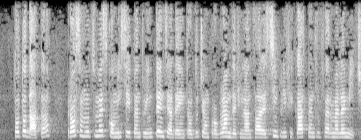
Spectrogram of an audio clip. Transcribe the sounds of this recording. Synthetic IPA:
t̪o̞t̪o̞d̪at̪ə | vɾeawsəmult̪sume̞skːo̞misije̞jpe̞nt̪ɾuint̪e̞nt̪sijad̪eaint̪ɾo̞d̪ut͡ʃe̞unpɾo̞ɡɾamd̪e̞finant̪saɾe̞simplifikat̪̚pe̞nt̪ɾufe̞rme̞le̞mit͡ʃʲ

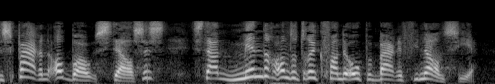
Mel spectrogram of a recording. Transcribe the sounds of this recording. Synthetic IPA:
əspaːrənɔb̚bɑwstɛlˠsəlˠsːtaːnmɪndəɹɔndəɹdrɵkfɑndəowpənbaːrəfinɑnsijə̰

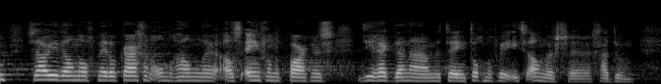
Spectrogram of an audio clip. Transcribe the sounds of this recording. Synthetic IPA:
m | z̥ʌwjədɑnːɔχmɛtɛlˠkaːɹχaːnɔ̰ndəɹɦɑndələʔɑ̰lˠsejnvɑndəpɑɹtnəɹs | dirɛk̚daːɹnaːmətejntɔχnɔχʋɪːɹʔitsɑ̰ndəɹsχaːdun

